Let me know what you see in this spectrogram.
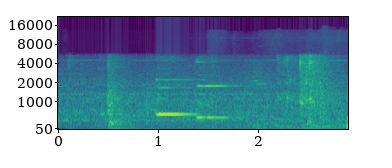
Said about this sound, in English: Okay, so we're obviously in the train and it's pulling out of the station. Where are we, …? We're in a subway in New York City, underneath the streets of Manhattan.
